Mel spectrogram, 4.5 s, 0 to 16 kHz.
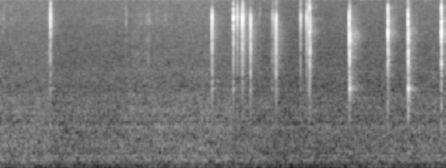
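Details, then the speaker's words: Porsche 911 996 vapor purge canister valve bench-tested with a 9-volt battery: crisp sharp clicks in irregular bursts as the valve snaps open and shut on power, showing it works. "when you connect it to the battery it should make a clicking sound"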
